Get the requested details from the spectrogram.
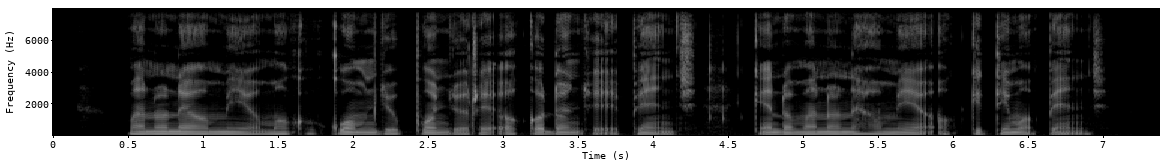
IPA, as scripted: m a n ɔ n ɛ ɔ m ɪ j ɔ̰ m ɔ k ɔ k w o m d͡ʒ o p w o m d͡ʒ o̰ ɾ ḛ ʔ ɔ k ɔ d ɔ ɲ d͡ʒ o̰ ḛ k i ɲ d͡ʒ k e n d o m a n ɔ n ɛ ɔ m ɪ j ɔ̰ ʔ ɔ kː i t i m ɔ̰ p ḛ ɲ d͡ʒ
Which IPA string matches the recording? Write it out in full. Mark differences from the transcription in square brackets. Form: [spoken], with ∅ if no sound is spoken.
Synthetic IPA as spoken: m a n ɔ n ɛ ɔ m ɪ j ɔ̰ m ɔ k ɔ k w o m d͡ʒ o p w o [ɲ] d͡ʒ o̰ ɾ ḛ ʔ ɔ k ɔ d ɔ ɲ d͡ʒ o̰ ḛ [p] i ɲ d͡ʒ k e n d o m a n ɔ n ɛ ɔ m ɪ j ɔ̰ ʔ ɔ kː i t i m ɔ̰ p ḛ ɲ d͡ʒ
